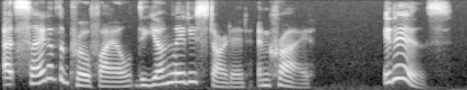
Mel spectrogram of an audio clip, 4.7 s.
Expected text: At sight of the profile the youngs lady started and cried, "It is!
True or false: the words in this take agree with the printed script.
false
